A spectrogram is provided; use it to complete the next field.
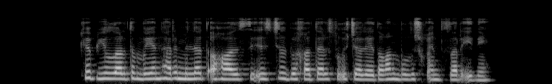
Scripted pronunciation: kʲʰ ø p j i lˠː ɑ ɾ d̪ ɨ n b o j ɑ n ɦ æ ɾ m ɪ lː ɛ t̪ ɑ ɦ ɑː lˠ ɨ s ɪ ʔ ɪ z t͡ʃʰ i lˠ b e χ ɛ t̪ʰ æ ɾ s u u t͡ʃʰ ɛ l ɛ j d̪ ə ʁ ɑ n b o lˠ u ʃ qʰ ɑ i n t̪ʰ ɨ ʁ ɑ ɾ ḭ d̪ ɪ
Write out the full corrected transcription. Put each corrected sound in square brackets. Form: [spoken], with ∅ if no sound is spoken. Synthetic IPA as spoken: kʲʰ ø p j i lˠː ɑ ɾ d̪ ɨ n b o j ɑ n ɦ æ ɾ m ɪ lː ɛ t̪ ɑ ɦ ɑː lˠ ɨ s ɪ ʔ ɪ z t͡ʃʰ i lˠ b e χ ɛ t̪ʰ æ ɾ s u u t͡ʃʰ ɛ l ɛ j d̪ ə ʁ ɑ n b o lˠ u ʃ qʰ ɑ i n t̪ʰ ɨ [z] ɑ ɾ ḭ d̪ ɪ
